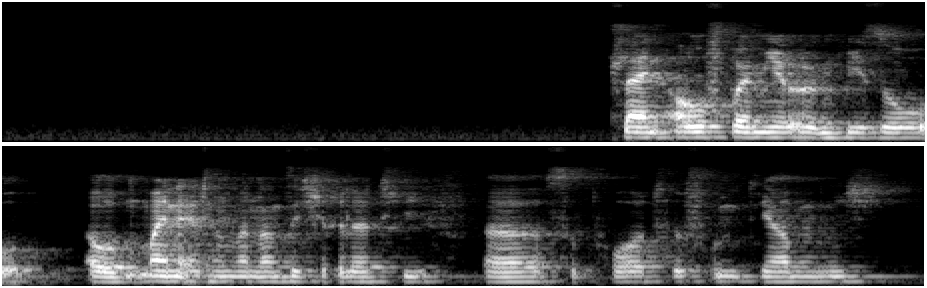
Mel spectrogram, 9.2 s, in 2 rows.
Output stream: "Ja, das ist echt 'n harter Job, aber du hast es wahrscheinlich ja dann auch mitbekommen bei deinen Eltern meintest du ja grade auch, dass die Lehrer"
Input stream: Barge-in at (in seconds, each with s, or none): 3.0 s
